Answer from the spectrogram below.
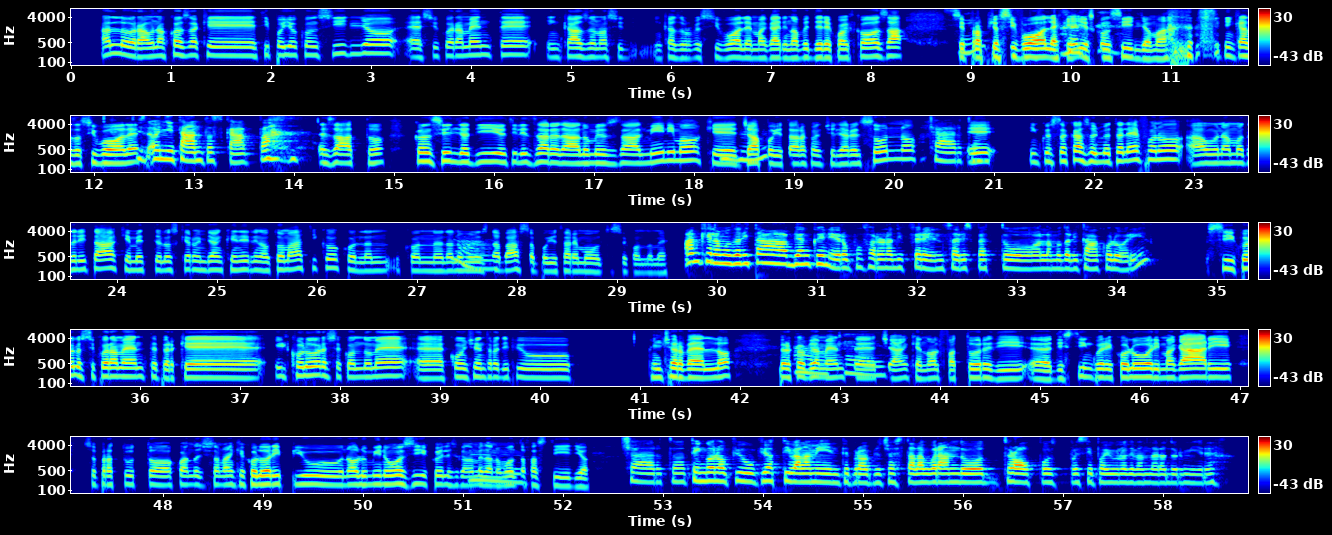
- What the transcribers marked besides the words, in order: "proprio" said as "propio"; "proprio" said as "propio"; chuckle; chuckle; tapping; "luminosità" said as "numinosità"; "secondo" said as "secono"; "proprio" said as "propio"; "cioè" said as "ceh"; chuckle
- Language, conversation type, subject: Italian, podcast, Cosa fai per calmare la mente prima di dormire?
